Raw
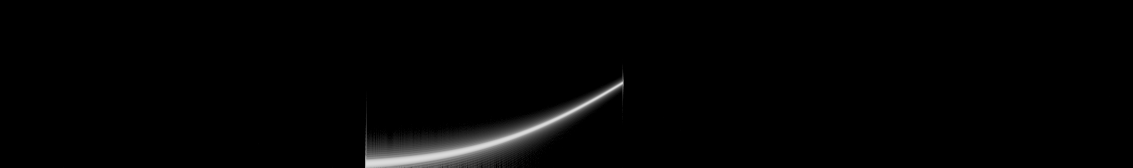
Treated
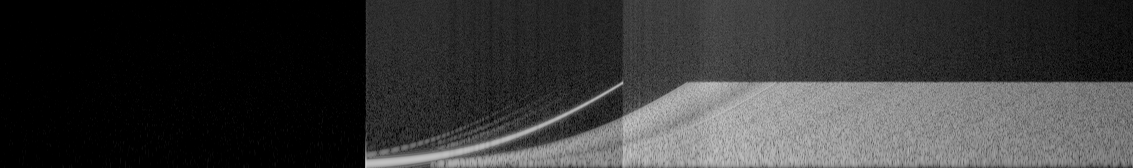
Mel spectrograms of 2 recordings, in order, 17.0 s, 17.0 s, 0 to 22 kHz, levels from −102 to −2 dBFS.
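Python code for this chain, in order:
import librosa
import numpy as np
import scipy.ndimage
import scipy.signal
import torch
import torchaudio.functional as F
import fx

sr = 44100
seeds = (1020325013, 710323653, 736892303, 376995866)

y = fx.echo_diffused(x, sr, ms=1318, feedback_pct=57, wet_db=-4.5)
y = fx.over_compress(y, sr, threshold_db=-25.0, ratio=-0.5)
y = fx.mod_noise(y, sr, seeds[0], snr_db=32)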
